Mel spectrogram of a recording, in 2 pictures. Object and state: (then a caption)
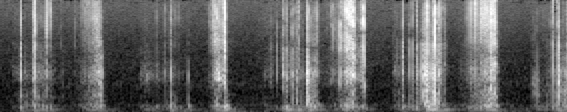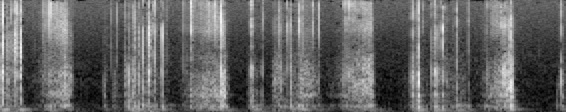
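Foam microphone windscreen scratched with metal pins. Two metal pins held by fingertips scratch and poke both sides of a soft, porous black foam windscreen on a microphone. Irregular bursts of dry, crunchy scraping come about once a second, each with a low, muffled body and faint bright edges, separated by brief quiet gaps.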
